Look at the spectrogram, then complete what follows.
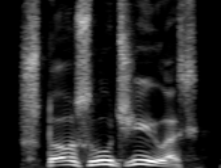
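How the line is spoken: Shout. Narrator (Russian): закричал Мирза

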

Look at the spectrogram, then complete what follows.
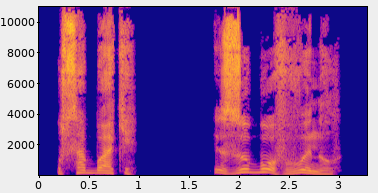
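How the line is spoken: Moaning, then sobbing. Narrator (Russian): простонал и разревелся

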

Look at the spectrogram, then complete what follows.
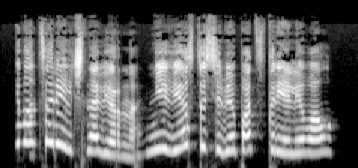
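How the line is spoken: Cheerful reply. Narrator (Russian): весело отозвался Фель

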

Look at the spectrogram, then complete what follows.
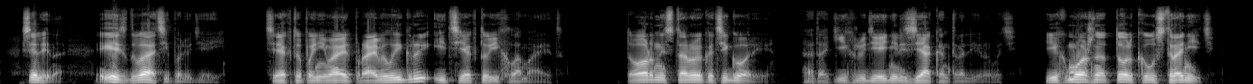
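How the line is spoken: Grim. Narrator (Russian): закончил, мрачно

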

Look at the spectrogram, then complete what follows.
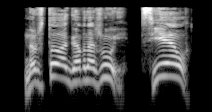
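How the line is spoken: Shouted. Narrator (Russian): крикнул

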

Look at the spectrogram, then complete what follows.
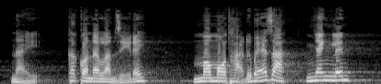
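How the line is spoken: Shout after a breath. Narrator (Vietnamese): Tôi lấy hơi mà hét lên

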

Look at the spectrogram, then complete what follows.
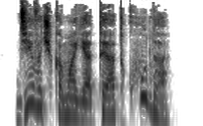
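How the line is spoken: Exclaimed. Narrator (Russian): Фрея Грета воскликнула

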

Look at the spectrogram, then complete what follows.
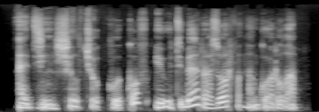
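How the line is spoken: Muttered. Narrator (Russian): пробормотал он

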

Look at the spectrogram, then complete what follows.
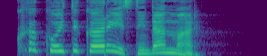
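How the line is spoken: Charming flirtatious giggle. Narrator (Russian): обворожительно хихикнула она, включая на полную мощность свои женские чары

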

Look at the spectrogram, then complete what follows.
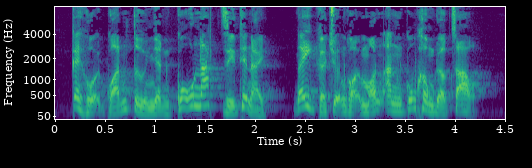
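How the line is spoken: Somewhat angry shout. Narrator (Vietnamese): có hơi tức giận, lúc này hét lên

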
